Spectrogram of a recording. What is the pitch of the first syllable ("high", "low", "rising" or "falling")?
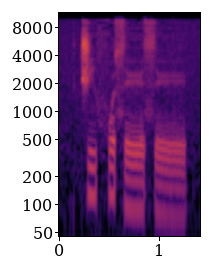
high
